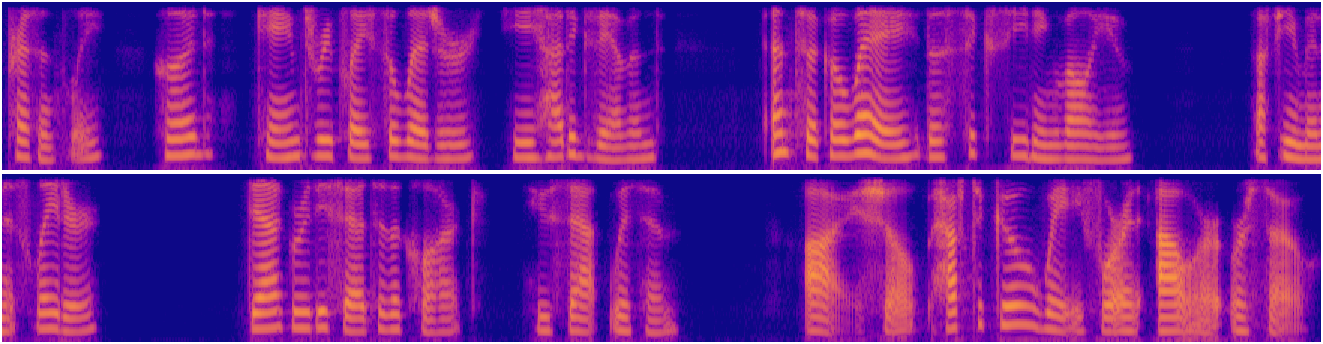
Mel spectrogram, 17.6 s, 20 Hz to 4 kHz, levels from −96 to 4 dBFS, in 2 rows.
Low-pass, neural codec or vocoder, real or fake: 3.6 kHz; codec, 16 kHz, about 1 kbps, DyCAST, with the encoder's durations; fake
